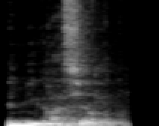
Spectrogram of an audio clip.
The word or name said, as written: immigratien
